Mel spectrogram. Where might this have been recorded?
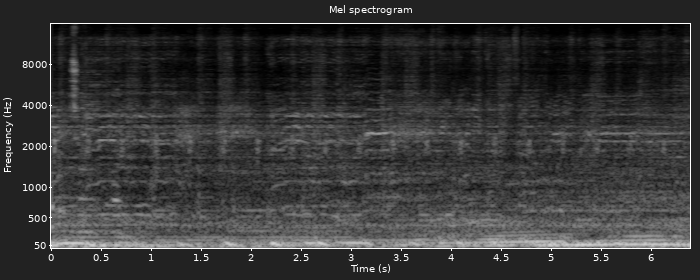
in a car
